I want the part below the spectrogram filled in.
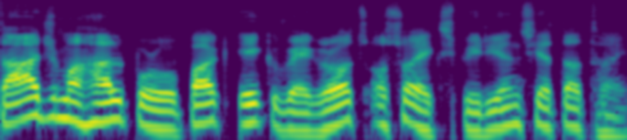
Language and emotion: Goan Konkani, neutral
